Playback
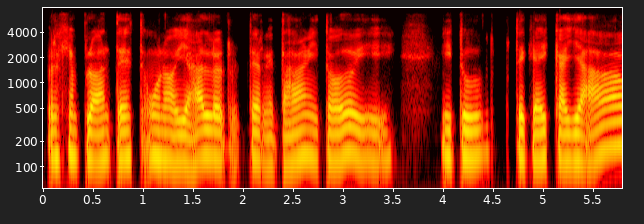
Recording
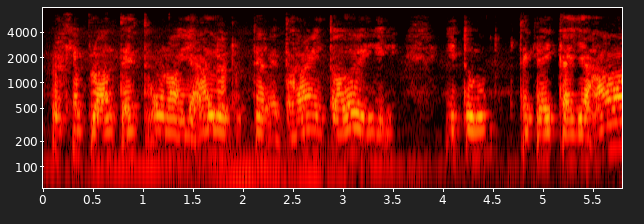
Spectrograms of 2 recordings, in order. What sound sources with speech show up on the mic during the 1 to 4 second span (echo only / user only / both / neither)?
echo only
